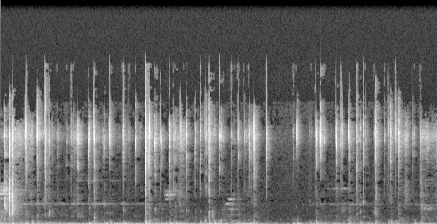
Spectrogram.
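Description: Typing on a computer keyboard: irregular, light keystrokes, one louder click about three seconds in.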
